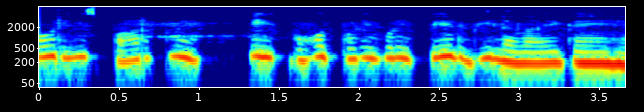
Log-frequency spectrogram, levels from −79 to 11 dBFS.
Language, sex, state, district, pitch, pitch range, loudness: Hindi, female, Bihar, Supaul, 260 Hz, 225-285 Hz, -13 LUFS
